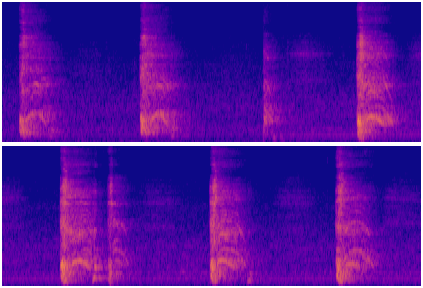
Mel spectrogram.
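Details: A woman gives a voluntary cough while a team supervises the recording, for an AI smartphone app trial in Kenya that detects tuberculosis from coughs; whether she has tuberculosis is not stated.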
